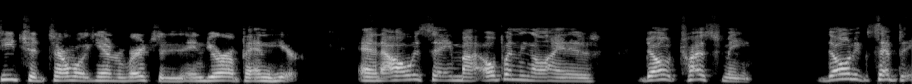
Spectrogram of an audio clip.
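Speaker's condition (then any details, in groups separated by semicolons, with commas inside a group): ALS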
